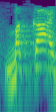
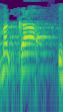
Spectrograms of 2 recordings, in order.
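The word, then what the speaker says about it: Bakkah: Bakka and Makka is the same word.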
